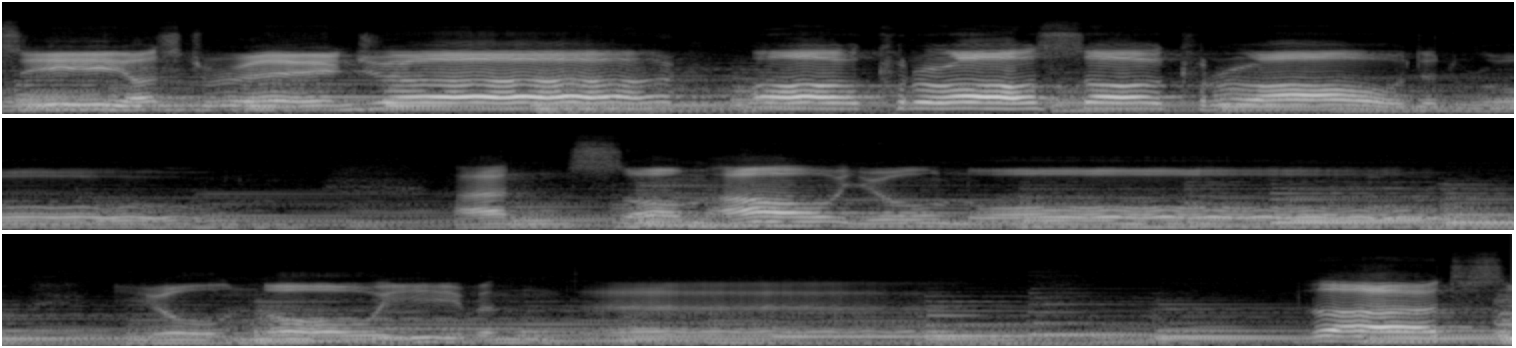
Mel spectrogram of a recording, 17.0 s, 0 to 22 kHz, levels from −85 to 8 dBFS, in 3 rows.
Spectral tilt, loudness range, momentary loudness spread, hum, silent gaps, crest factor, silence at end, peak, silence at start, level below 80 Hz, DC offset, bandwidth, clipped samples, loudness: -6.5 dB/octave; 12 LU; 16 LU; none; none; 18 dB; 0 s; -4 dBFS; 0 s; -52 dBFS; under 0.1%; 7.4 kHz; under 0.1%; -21 LUFS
